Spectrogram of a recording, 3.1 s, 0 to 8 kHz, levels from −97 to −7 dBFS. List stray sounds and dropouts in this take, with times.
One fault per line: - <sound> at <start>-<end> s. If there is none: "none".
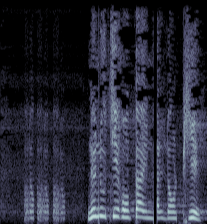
- laugh at 0.4-1.0 s
- dropout at 2.3-2.3 s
